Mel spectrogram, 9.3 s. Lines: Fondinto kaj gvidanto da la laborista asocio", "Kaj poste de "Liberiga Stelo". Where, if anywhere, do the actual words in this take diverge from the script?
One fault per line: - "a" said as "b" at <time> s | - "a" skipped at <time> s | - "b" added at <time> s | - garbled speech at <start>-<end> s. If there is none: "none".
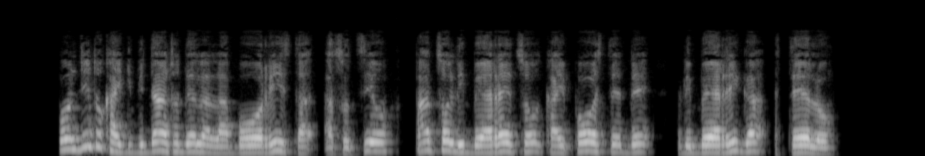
- "da" said as "de" at 1.9 s
- "Paco Libereco" added at 4.2 s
